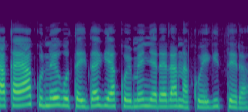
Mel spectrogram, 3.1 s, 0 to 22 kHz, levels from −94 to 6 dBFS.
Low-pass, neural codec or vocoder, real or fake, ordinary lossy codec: none; none; real; none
